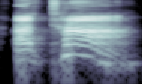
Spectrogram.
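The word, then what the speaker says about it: אתה: Literally, it sounds like this. You hear two T sounds, ata.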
